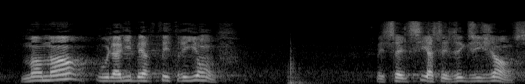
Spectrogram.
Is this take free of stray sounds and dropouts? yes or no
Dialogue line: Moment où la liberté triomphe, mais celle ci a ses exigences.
no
